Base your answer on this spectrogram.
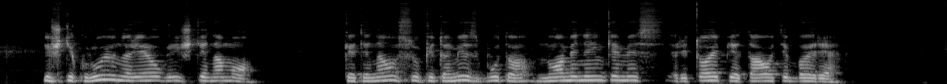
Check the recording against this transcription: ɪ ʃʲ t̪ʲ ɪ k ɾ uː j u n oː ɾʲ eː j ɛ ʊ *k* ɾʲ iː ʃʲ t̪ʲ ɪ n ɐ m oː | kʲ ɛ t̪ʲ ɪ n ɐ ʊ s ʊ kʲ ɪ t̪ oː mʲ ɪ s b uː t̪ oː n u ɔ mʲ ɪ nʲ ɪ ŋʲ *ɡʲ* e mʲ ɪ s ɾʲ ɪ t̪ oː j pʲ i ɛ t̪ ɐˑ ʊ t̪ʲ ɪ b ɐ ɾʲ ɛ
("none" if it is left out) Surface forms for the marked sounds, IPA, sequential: ɡ, kʲ

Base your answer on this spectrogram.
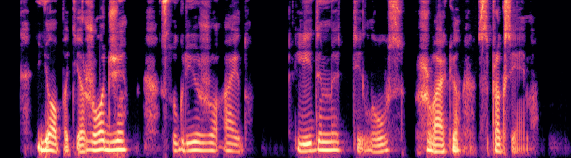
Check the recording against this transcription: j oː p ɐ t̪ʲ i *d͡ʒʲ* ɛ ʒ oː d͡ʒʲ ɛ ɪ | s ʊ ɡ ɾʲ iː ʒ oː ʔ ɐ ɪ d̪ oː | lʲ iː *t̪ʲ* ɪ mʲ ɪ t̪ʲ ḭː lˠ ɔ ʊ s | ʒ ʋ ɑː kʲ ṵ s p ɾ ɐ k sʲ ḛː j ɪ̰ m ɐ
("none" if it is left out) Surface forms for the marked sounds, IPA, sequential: none, d̪ʲ

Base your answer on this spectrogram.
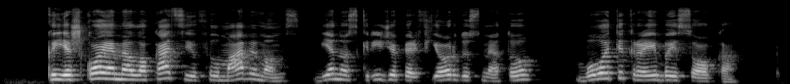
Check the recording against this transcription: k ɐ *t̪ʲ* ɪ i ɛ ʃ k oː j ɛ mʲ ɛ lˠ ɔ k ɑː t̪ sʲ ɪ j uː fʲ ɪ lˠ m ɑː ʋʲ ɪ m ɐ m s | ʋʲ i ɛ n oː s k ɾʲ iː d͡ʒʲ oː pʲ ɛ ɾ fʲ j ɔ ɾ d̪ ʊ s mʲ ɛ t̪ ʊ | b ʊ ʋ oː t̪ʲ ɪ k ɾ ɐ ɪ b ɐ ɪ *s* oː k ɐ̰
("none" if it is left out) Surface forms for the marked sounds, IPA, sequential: none, s

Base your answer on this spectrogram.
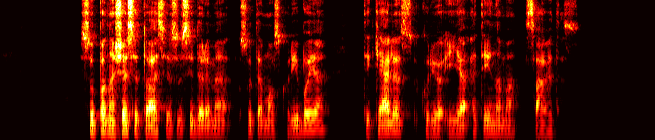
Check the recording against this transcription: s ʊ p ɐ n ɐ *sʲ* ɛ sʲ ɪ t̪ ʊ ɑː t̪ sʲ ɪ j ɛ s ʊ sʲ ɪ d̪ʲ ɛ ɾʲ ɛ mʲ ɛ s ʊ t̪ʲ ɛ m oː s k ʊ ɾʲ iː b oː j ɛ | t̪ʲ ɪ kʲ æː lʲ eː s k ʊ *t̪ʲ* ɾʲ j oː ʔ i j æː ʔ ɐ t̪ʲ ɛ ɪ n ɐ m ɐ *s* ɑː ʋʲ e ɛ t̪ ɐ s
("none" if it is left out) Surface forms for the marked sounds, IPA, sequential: ʃʲ, none, s

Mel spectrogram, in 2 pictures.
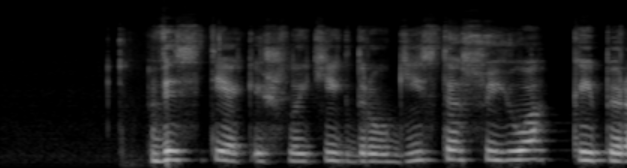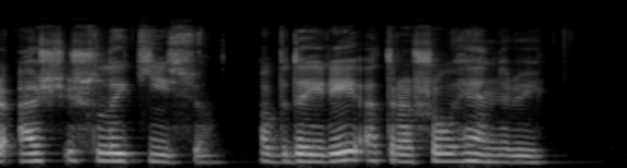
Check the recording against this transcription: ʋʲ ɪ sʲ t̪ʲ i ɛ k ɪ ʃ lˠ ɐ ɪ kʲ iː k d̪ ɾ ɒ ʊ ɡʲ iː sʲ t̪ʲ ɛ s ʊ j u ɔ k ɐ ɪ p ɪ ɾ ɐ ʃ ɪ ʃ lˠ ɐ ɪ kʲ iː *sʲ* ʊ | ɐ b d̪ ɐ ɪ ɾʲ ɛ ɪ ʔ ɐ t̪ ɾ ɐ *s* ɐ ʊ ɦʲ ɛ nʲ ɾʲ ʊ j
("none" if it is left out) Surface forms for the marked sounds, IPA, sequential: sʲ, ʃ

